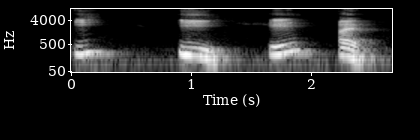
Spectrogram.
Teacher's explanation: जिन स्वरों के उच्चारण में जीभ का अग्र भाग काम करता है उसे हम अग्र स्वर कहते हैं। जैसे हम बोलते हैं तो हमारा जो जीभ का आगे वाला भाग होता है वही कार्य करता है।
